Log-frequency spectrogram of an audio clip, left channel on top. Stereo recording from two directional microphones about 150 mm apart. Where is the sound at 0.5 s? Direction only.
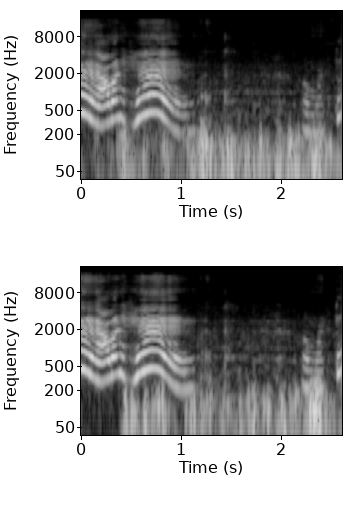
50° right (ahead or behind).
